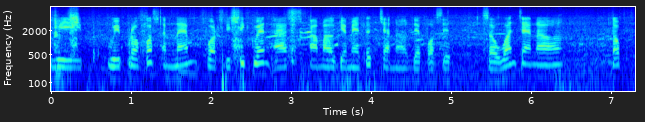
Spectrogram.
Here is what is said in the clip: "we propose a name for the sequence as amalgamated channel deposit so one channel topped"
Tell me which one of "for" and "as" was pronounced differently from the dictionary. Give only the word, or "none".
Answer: as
